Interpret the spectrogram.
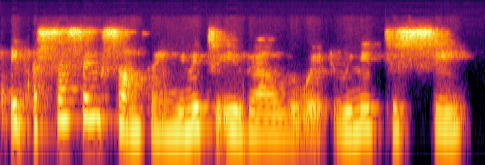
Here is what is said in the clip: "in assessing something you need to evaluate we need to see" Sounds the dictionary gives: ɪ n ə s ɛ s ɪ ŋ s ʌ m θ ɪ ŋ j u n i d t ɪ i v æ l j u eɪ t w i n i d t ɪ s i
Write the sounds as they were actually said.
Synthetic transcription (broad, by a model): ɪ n ə s ɛ s ɪ ŋ s ʌ m θ ɪ ŋ j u n i d t ɪ i v æ l j u eɪ t w i n i d t ɪ s i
